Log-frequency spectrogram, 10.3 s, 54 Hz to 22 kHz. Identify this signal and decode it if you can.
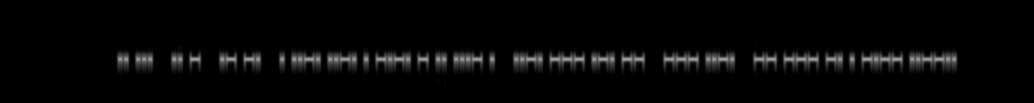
Morse code, heard as a keyed tone, about 40 wpm, 700 Hz. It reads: IS IT AN EFFECTIVE FORM OF MONEY?
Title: Sentences from Top 1000 Words - Review Part 6 - 40wpm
